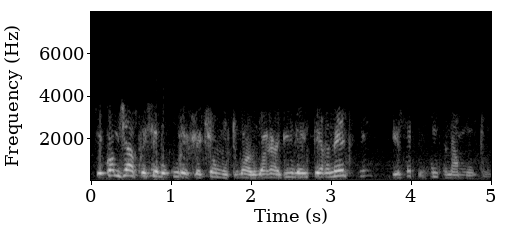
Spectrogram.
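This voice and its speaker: A man's voice: very high-pitched, huge pitch swings, normal speed, creaky. A man born in Morocco, calling in to a radio show and talking in a rambling, casual way, mixing in Lingala. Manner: rambling, restarts often, mixes French and Lingala. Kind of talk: casual phone-in chat. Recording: phone line on the radio.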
